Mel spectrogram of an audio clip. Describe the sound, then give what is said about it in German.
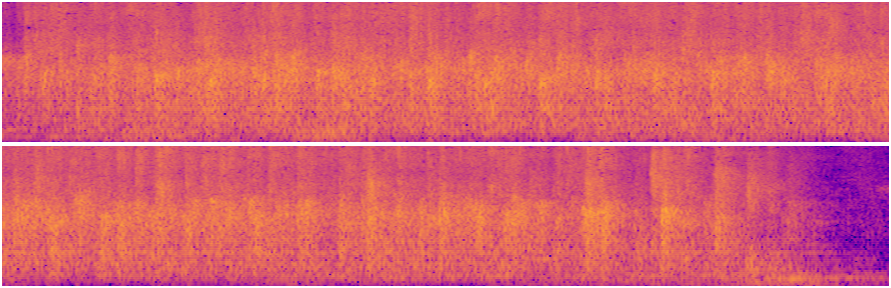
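Sustained applause from an audience for a guest speaker, a dense steady wash of many hands clapping at fairly loud level for several seconds, fading out at the very end. “Ich glaube, es ist nochmal ein Applaus wert.”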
